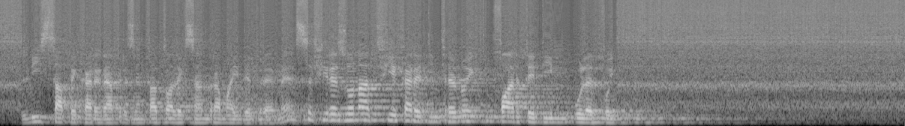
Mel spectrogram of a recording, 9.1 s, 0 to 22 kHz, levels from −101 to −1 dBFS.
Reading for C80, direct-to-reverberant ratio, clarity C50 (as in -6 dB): 9.5 dB, 7.0 dB, 8.0 dB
